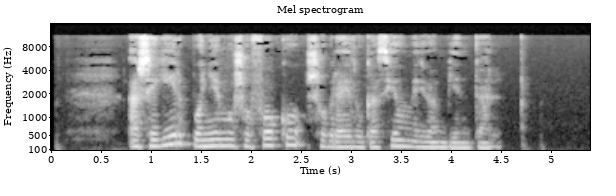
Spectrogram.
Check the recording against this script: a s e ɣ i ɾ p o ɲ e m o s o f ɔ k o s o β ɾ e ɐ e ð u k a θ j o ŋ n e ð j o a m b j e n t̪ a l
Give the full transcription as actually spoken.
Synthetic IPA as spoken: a s e ɣ i ɾ p o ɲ e m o s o f ɔ k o s o β ɾ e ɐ e ð u k a θ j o ŋ m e ð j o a m b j e n t̪ a l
